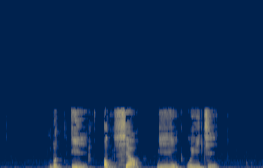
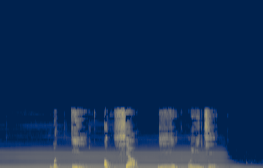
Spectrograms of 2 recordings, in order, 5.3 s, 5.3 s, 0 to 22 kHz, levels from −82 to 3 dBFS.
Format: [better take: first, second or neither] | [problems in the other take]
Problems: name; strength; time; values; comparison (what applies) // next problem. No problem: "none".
first | background sound (Bowed string instrument); 13 dB below the speech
